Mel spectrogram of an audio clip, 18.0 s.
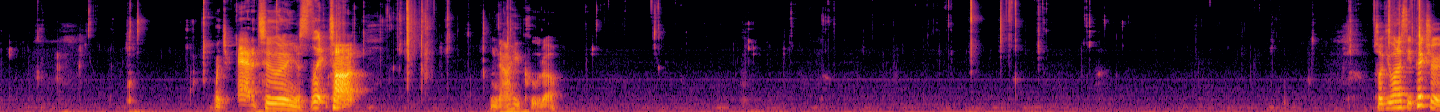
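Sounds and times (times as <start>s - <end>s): quiet chewing: 0.0s - 2.7s, 7.3s - 17.2s.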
